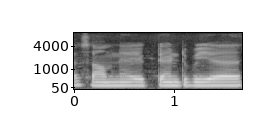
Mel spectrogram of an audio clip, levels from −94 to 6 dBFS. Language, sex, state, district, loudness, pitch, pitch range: Hindi, male, Jharkhand, Deoghar, -15 LUFS, 140 Hz, 135-140 Hz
